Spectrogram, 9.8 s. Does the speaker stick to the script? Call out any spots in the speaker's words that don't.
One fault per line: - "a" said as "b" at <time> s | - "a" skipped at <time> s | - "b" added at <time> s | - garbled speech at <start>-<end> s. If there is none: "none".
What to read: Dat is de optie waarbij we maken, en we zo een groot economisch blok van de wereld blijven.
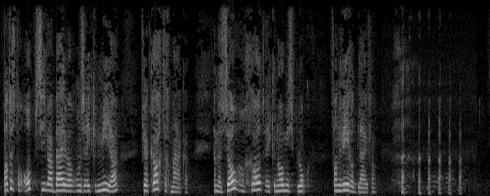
- "onze economieën veerkrachtig" added at 1.4 s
